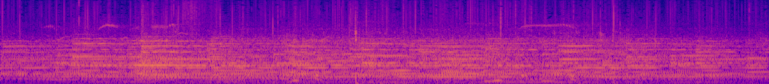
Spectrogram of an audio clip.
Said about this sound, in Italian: Vivos voco, mortuos plango, fulgora frango. Ripete un'iscrizione frequente sulle campane. Chiamo i vivi, piango i morti, spezzo le folgori.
